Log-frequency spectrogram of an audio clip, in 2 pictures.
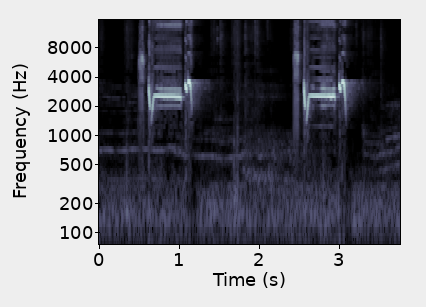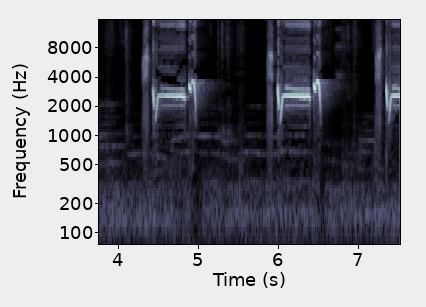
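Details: Master recording of a singing prinia for cage-bird training: rasping, steady buzzy phrases with a sharp end note, recurring about every one and a half to two seconds over a faint low tone.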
